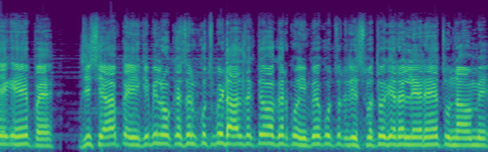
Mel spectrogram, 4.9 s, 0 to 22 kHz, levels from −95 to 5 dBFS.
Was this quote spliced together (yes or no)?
no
